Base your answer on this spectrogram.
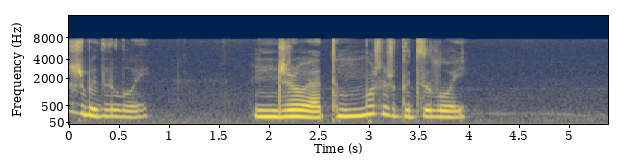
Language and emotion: Russian, neutral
